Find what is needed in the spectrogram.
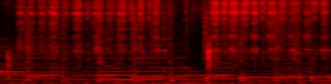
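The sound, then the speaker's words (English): Pen scratching and rubbing as a teeny tiny love message is written on a paper elephant card, a soft, steady scraping texture running under bright tonal music. “I love it, love it, love it. And I'm going to write a teeny tiny love message on mine.”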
